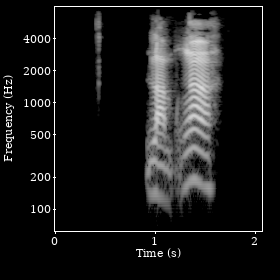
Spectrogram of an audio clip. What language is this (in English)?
Min Nan Chinese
